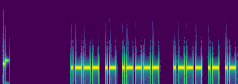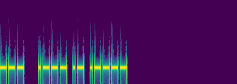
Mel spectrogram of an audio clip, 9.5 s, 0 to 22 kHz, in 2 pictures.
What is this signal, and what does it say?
Morse code, heard as a keyed tone, about 28 wpm, 700 Hz. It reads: JA1 JA1 JA1
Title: Callsign Prefixes for Top 25 DXCC - Repeated 3x - 28wpm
